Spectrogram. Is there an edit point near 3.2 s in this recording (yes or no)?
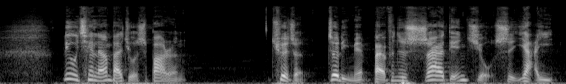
yes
